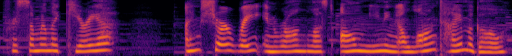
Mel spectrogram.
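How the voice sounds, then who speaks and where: A gentle young woman from a video game played by a woman, high in pitch and full of troubled empathy. She speaks earnestly, with hesitant sighs, over clear background music. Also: fairly even intonation, moderate pace, natural voice. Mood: pensive.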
